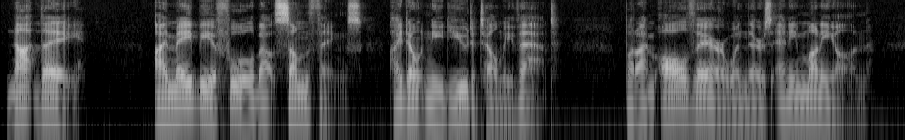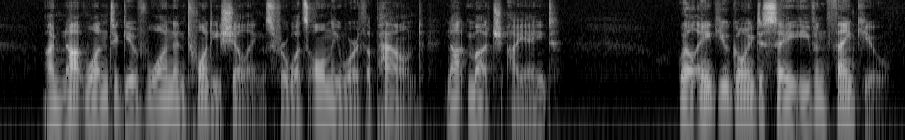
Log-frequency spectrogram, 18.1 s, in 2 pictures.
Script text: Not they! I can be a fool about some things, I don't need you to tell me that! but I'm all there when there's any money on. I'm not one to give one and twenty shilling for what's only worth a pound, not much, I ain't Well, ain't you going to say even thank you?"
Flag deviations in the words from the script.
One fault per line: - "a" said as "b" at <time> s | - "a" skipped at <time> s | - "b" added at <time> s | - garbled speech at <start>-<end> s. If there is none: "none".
- "can" said as "may" at 1.7 s
- "shilling" said as "shillings" at 11.2 s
